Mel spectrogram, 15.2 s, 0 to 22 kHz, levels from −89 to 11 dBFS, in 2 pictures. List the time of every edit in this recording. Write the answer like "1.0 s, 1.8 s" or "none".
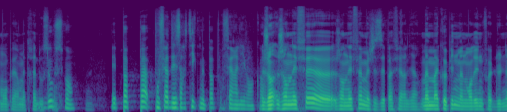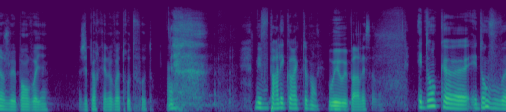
none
